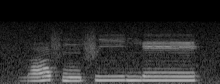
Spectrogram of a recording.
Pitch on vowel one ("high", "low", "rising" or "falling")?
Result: rising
